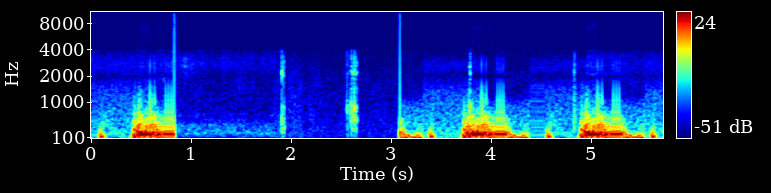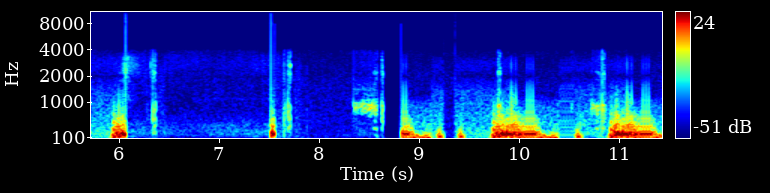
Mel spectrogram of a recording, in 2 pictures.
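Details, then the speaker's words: Diastolic decrescendo murmur in a pediatric cardiology teaching session: heavy heart sounds with a harsh whooshing murmur after the second sound that tapers off, raising concern for aortic regurgitation. "so this is a diastolic murmur we also to be a little more precise we'll call this a diastolic decrescendo murmur"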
